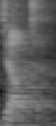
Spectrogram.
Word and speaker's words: Delta: I hope you know that this triangle is pronounced Delta this means Delta y the change in y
